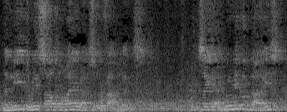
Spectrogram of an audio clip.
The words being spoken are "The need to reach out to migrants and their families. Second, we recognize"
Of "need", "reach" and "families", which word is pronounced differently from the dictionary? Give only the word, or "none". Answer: reach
